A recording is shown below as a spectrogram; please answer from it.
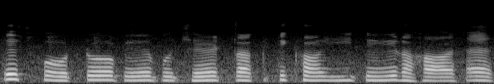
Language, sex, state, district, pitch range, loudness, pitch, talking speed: Hindi, female, Madhya Pradesh, Katni, 180-195 Hz, -17 LUFS, 190 Hz, 110 wpm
